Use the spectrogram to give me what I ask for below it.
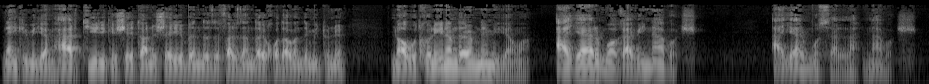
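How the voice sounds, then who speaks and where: A man preaching a sermon, asking his listeners questions directly and swinging between loud outbursts and hushed low asides.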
